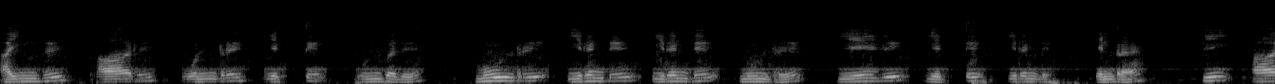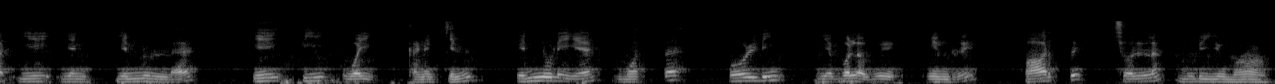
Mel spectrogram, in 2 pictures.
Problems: low volume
